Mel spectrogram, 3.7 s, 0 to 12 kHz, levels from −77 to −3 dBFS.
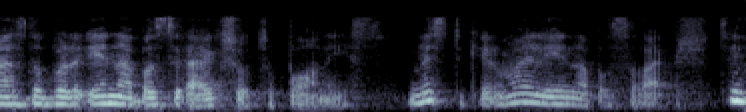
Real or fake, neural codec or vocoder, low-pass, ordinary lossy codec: fake; codec, 16 kHz, 0.4 kbps, LongCat-Audio-Codec; 7.2 kHz; AAC, 32 kbps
